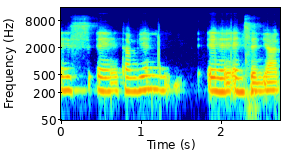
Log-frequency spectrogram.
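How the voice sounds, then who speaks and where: A woman speaks with an English accent. Her pace is very slow. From England. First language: English (speaking Spanish). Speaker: software developer. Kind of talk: casual chat.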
